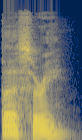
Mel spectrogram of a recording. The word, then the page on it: bursary: British English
